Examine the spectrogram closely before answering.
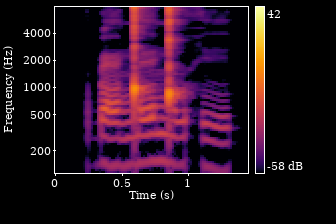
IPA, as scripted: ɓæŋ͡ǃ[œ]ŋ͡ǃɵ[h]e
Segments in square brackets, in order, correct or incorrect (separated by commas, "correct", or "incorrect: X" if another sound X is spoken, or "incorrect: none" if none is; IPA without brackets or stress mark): incorrect: ɛ, correct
